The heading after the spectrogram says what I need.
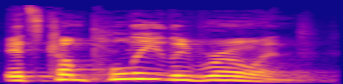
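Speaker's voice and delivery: loud, high furious tirade; angry yell. Retold or imitated. Angry man yelling at the waitress over his suit. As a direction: rip into the waitress at full volume.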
